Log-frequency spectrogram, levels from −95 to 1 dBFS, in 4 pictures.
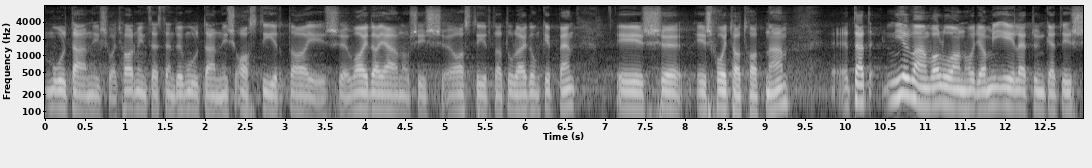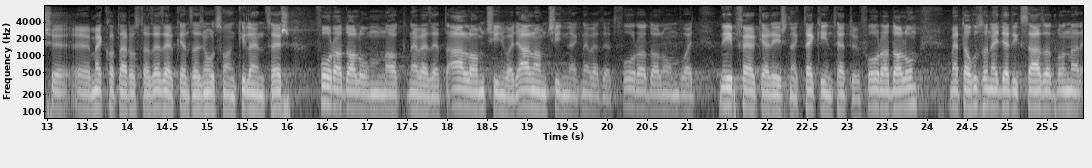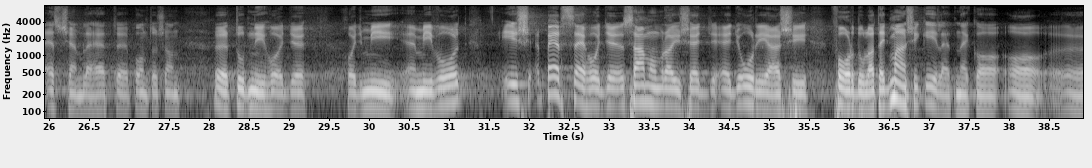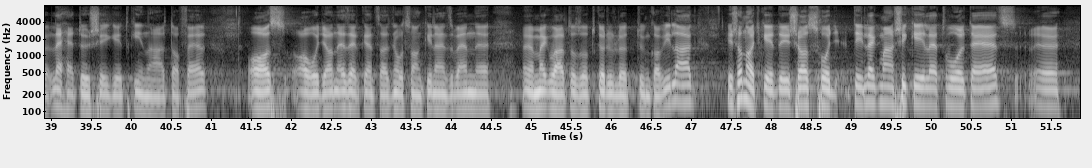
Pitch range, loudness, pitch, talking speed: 105-125 Hz, -24 LUFS, 115 Hz, 105 wpm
